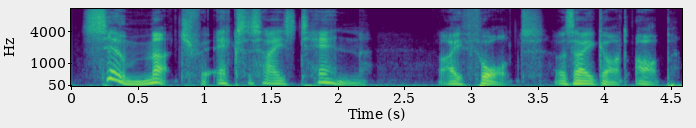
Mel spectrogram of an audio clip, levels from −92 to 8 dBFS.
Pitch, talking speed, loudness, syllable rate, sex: 120 Hz, 145 wpm, -18 LUFS, 3.7 syllables/s, male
